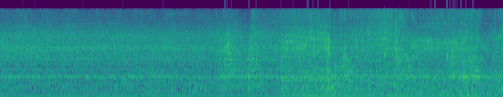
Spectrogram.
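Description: Minced lamb and chopped tomatoes sizzling in a cast-iron pot, with a spoon stirring and scraping through the mince from about three seconds in.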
